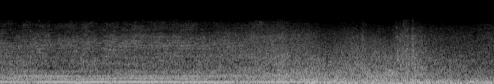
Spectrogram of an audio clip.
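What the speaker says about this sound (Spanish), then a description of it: "Ahí tenemos la avioneta, sale del aeropuerto de ahí, justo de ahí al lado." Steady broadband roar of a small propeller plane taking off from a nearby airport beside a beach, with a droning low hum blended into constant surf and wind, loud and continuous throughout.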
